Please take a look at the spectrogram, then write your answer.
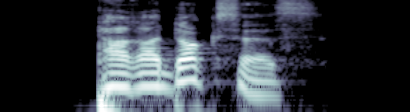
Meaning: genitive of Paradox
- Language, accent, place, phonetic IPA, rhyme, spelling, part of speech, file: German, Germany, Berlin, [paʁaˈdɔksəs], -ɔksəs, Paradoxes, noun, De-Paradoxes.ogg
